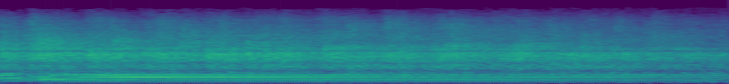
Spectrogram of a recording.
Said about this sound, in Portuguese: Só por isso nós já devemos aplaudir o Senhor, amém ou não? Só por isso.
